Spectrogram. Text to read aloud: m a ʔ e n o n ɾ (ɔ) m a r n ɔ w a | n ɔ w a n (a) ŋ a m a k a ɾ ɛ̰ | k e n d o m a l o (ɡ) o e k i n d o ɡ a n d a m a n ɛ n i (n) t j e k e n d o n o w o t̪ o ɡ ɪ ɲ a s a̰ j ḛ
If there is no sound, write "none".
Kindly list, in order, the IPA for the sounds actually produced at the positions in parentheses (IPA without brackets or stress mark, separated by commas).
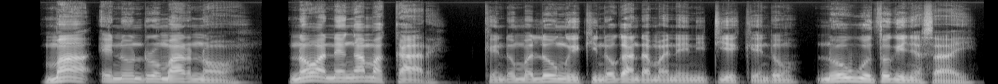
o, ɛ, ŋ, none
